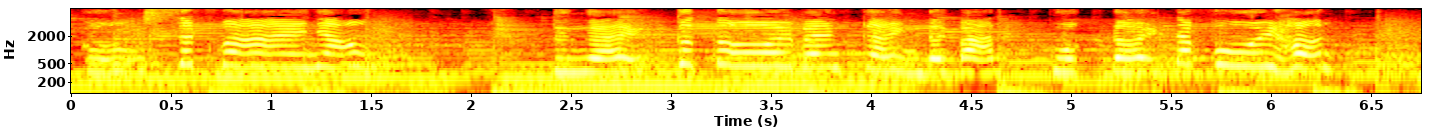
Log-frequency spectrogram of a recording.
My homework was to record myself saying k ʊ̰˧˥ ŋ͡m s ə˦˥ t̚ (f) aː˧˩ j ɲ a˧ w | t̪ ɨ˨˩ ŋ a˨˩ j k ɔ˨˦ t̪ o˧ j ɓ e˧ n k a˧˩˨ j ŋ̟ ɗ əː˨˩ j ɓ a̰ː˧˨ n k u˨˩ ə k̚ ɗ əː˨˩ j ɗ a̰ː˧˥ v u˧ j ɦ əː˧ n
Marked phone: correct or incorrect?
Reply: incorrect: v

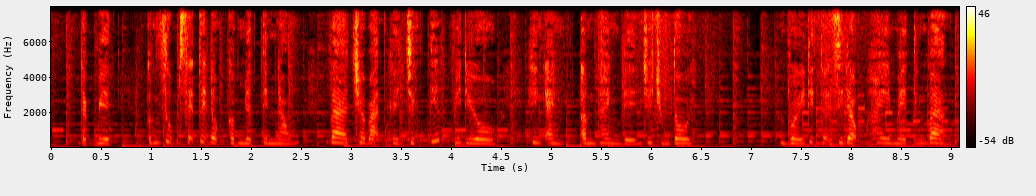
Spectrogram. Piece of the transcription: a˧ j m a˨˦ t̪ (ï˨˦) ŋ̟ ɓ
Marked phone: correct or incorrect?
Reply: correct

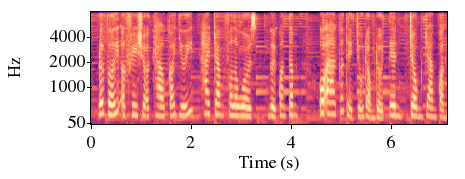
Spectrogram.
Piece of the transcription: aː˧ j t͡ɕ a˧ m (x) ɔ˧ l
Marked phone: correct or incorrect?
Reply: incorrect: f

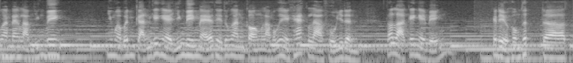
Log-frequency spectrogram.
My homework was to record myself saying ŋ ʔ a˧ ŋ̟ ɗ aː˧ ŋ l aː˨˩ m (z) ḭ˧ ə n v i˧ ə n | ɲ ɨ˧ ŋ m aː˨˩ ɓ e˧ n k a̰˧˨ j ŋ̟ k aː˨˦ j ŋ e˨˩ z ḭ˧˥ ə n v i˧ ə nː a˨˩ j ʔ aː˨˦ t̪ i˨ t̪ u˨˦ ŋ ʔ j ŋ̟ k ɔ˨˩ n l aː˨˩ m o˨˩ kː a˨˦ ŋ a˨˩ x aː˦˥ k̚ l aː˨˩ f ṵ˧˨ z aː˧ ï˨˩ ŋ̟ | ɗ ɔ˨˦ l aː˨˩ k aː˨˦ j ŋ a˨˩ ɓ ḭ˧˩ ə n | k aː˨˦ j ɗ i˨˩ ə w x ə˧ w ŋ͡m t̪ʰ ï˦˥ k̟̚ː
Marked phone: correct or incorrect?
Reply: correct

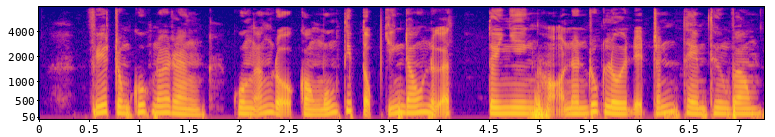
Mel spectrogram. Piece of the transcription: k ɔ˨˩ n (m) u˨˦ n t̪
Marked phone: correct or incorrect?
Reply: correct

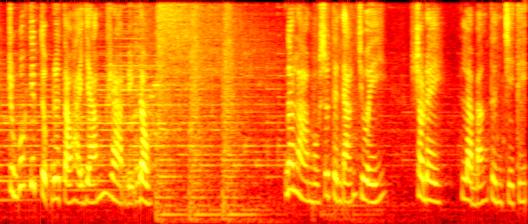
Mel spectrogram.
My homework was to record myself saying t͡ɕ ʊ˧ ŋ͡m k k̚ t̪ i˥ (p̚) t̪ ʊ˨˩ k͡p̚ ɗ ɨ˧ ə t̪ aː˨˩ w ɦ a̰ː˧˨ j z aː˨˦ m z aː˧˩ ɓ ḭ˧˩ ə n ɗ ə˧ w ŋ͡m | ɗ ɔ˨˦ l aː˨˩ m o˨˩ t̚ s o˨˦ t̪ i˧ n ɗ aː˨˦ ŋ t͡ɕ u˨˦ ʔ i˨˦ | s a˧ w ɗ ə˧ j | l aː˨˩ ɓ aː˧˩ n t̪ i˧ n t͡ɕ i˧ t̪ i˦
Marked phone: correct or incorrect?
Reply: correct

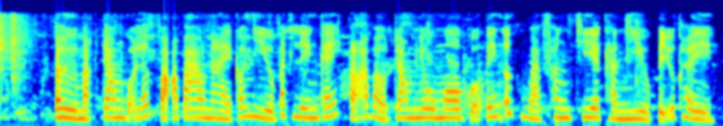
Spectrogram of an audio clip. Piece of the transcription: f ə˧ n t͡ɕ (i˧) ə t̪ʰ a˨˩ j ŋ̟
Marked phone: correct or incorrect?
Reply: correct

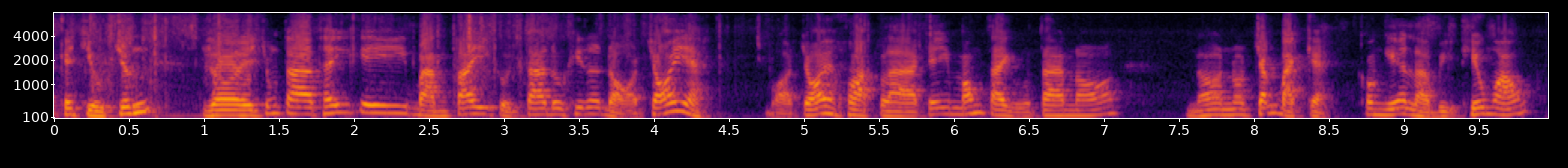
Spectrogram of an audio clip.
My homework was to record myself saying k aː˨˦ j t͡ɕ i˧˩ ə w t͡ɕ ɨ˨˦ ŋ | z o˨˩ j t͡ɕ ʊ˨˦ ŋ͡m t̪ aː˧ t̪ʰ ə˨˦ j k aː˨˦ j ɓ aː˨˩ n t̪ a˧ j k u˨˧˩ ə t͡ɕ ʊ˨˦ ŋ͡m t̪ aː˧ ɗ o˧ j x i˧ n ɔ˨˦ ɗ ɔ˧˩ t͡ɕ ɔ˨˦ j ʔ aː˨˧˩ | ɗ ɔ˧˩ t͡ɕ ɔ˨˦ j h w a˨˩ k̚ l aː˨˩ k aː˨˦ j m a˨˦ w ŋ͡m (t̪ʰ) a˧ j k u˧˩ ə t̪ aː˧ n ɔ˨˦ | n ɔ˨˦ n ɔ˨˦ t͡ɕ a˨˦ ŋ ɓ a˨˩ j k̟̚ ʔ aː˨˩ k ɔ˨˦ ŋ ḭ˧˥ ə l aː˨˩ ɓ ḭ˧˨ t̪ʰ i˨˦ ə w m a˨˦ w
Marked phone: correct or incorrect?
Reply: incorrect: t̪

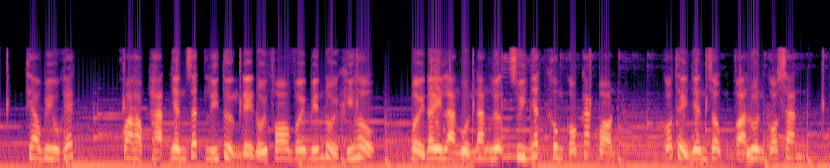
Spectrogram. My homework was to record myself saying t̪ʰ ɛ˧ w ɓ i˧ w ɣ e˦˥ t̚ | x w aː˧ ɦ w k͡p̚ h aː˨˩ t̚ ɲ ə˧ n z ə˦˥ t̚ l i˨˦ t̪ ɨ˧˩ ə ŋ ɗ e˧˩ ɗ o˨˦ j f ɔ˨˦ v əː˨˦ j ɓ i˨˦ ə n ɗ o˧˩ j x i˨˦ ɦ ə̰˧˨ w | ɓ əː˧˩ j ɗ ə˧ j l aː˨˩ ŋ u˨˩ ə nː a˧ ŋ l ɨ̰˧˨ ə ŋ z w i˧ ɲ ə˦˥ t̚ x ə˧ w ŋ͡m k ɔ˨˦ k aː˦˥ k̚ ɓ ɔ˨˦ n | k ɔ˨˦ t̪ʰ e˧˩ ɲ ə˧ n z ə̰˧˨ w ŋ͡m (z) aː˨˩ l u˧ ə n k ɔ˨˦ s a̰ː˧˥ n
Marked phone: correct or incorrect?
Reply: incorrect: v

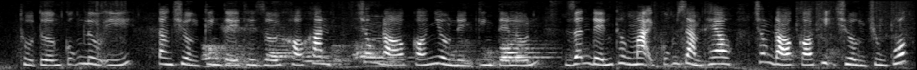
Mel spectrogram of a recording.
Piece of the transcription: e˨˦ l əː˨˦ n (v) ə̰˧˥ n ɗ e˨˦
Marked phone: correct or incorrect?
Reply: incorrect: z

